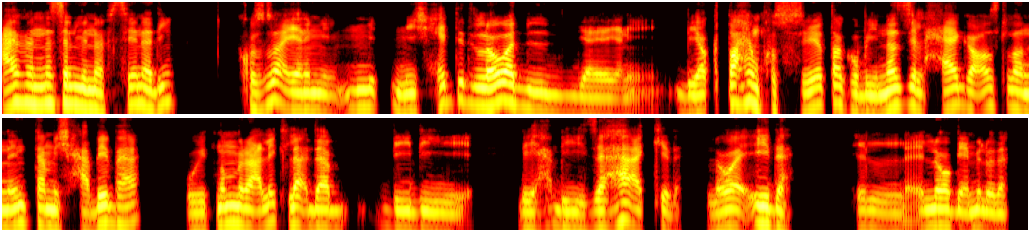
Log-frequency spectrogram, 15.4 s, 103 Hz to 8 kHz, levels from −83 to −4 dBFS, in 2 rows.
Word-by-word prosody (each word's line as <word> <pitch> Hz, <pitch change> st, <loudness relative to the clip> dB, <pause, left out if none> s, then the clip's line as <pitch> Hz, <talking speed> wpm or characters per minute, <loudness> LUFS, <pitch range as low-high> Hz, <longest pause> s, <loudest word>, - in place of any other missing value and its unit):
عارف 165 Hz, -, +5 dB
الناس 160 Hz, +1 st, +3 dB
المنفسنة 140 Hz, 0 st, +2 dB
دي؟ 155 Hz, +5 st, -3 dB, 0.4 s
خصوصًا 160 Hz, +9 st, 0 dB
يعني 120 Hz, -1 st, +4 dB, 0.2 s
م 135 Hz, +1 st, -4 dB
م -, -, -4 dB
مش 115 Hz, 0 st, -3 dB
حتّة 160 Hz, +4 st, -2 dB
اللي 145 Hz, -1 st, +6 dB
هو 175 Hz, +5 st, +9 dB
ال 125 Hz, -8 st, 0 dB, 0.2 s
يعني 100 Hz, -, -5 dB
بيقتحم 110 Hz, -, +2 dB
خصوصيتك 145 Hz, +2 st, -1 dB
وبينزِّل 115 Hz, +7 st, +2 dB
حاجة 145 Hz, -1 st, +2 dB
أصلًا 130 Hz, -4 st, 0 dB
أنت 130 Hz, -1 st, -1 dB
مش 115 Hz, -3 st, +1 dB
حاببها 130 Hz, +6 st, +1 dB, 0.3 s
ويتنمر 125 Hz, +6 st, 0 dB
عليك، 125 Hz, +4 st, +1 dB
لأ 130 Hz, -3 st, +2 dB
ده 115 Hz, -1 st, 0 dB, 0.3 s
بي 115 Hz, -2 st, -5 dB
بي 105 Hz, -2 st, -6 dB, 0.4 s
بيح 105 Hz, +2 st, -5 dB
بيزهقك 110 Hz, -1 st, +1 dB
كده، -, -, -7 dB, 0.2 s
اللي 100 Hz, +2 st, -5 dB
هو 120 Hz, -, +4 dB
إيه 135 Hz, +1 st, +3 dB
ده! 120 Hz, -, +1 dB, 0.6 s
إيه 115 Hz, -, -5 dB
ال 105 Hz, -3 st, -7 dB
اللي 120 Hz, +1 st, 0 dB
هو 120 Hz, -, +5 dB
بيعمله 110 Hz, -1 st, -2 dB
ده! 100 Hz, -1 st, -5 dB
120 Hz, 160 wpm, -23 LUFS, 110-145 Hz, 0.6 s, هو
